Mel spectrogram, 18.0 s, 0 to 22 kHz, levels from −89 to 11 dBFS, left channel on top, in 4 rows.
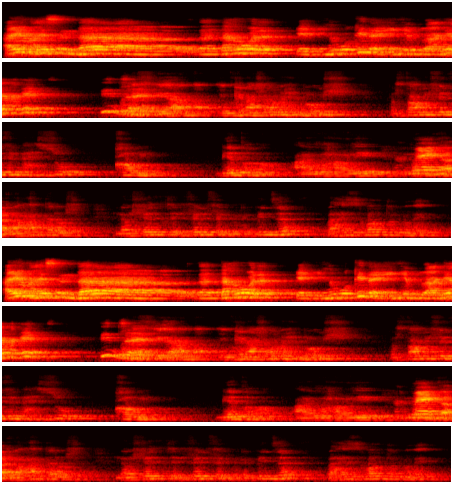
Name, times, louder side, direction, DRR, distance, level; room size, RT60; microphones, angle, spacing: voice 1, 0.0-2.7 2.9-4.9 5.5-6.2 13.1-13.6, right 2 dB, 45° right, 0 dB, 0.6 m, -26 dB
voice 2, 5.6-7.9 8.4-9.7 10.1-10.5 11.1-14.3 14.6-16.4 16.7-17.7, left 1 dB, 35° left, -5 dB, 1.3 m, -38 dB
4.1 x 2.7 x 3.5 m, 1.2 s
head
